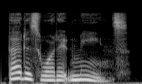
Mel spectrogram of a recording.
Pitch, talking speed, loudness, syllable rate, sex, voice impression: 205 Hz, 210 wpm, -15 LUFS, 4.3 syllables/s, female, slightly feminine, very gender-neutral, very adult-like, slightly middle-aged, slightly thin, slightly tensed, slightly dark, hard, clear, fluent, very cool, very intellectual, refreshing, sincere, slightly calm, friendly, slightly reassuring, slightly elegant, strict, slightly modest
